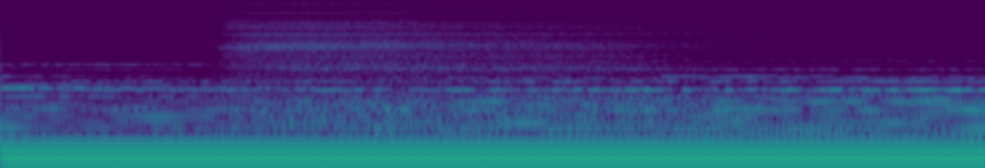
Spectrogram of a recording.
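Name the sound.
deep inhale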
